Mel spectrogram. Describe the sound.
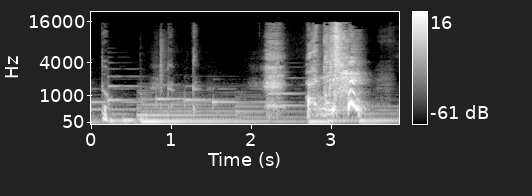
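A single human sneeze bursts out sharply after a short breathy intake, loud and abrupt against a faint steady hum, with no talk.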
